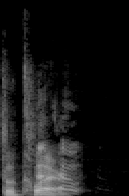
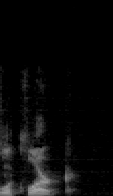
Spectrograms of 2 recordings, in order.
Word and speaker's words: Leclerc: It's Leclerc. That's French. – That's how he pronounces it. No. – Really? – Listen to him pronounce his name. He pronounces his name Charles Leclerc.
